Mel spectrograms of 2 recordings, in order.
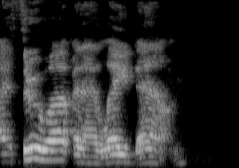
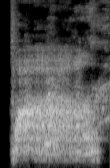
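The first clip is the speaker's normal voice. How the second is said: deep, loud shouted "bah"; mock retch, bellowed low; roaring vomit noise; 7 dB louder than usual. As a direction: imitate a huge heave into the toilet. Imitates the second vomit burst.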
